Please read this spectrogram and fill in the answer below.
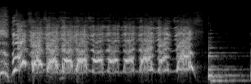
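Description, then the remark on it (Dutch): A voice imitates a watchdog barking loudly, a rapid run of about a dozen harsh, evenly spaced yaps, ending abruptly before a short, steadier tone. “Ik deed even voor hoe een waakhond luid blaft.”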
